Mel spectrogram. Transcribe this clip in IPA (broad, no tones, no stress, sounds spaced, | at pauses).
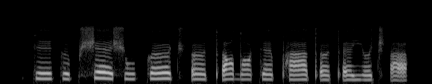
k e k ø p ʃ ɛ ʃ u k œ t͡ʃʼ œ tʼ ə dˤ e k ɛ pʰ a tʼ œ tʼ ɛ j ə t͡ʃʼ a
